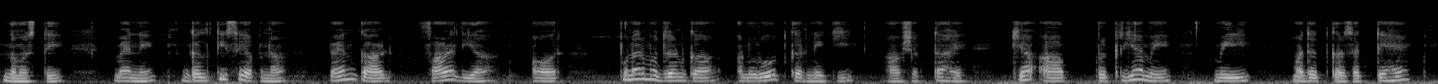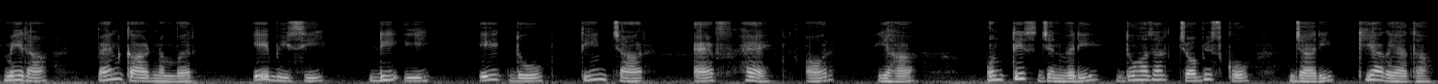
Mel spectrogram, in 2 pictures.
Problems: constant background noise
